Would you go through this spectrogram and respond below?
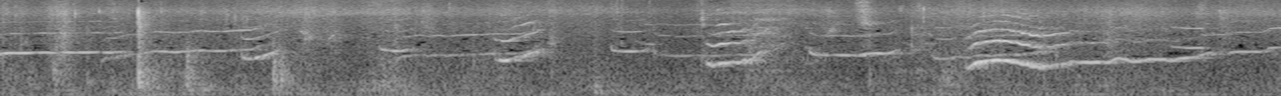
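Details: Female Miniature Pinscher whimpering while giving birth to puppies: a series of high, thin whining notes that sweep up and down in short arcs, some rising and then falling, clustered irregularly with faint room noise between.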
